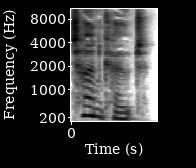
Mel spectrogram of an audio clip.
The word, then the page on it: turncoat: British English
